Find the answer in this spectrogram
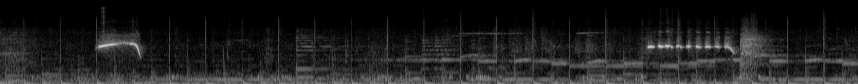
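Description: Background music with a steady beat, over which a person whistles loudly twice: a rising whistle that drops away sharply about a second and a half in, and a fast warbling whistle of about ten pulses near the end. This is the kind of whistle a pigeon fancier uses to call racing pigeons down off the roof into the loft.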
